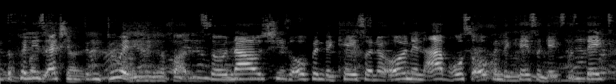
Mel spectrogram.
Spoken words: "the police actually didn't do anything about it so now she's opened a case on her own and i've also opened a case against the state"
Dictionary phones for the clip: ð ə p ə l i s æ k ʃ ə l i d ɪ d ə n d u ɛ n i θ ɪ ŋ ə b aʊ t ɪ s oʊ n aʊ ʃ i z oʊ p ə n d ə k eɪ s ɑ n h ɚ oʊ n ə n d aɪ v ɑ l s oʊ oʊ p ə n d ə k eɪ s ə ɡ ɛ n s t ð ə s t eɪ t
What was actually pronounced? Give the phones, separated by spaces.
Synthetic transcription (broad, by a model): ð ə p ə l i s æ k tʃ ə l i d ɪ d n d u ɛ n i θ ɪ ŋ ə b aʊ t s oʊ n aʊ ʃ i z oʊ p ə n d ə k eɪ s ɑ n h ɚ oʊ n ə n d aɪ v ɑ l s oʊ oʊ p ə n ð ə k eɪ s ə ɡ ɛ n s t ð ə s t eɪ t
